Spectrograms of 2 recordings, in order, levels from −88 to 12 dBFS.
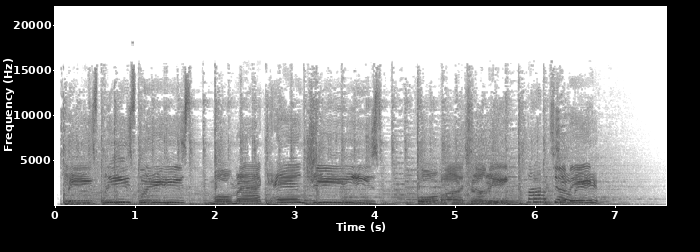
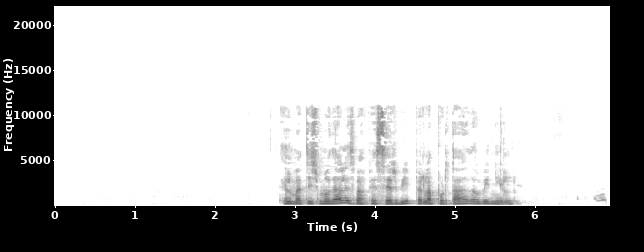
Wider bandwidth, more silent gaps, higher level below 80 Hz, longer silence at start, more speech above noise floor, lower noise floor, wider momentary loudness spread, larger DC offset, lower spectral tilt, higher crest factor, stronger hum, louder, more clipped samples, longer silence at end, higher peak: first, 16 kHz vs 11.5 kHz; neither; first, -26 dBFS vs -86 dBFS; second, 0.05 s vs 2.85 s; second, 29 dB vs 50 dB; second, -45 dBFS vs -82 dBFS; second, 6 LU vs 9 LU; neither; second, -4 dB/octave vs -5.5 dB/octave; second, 14 dB vs 20 dB; neither; first, -16 LUFS vs -33 LUFS; neither; first, 0.5 s vs 0.05 s; first, -2 dBFS vs -14 dBFS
